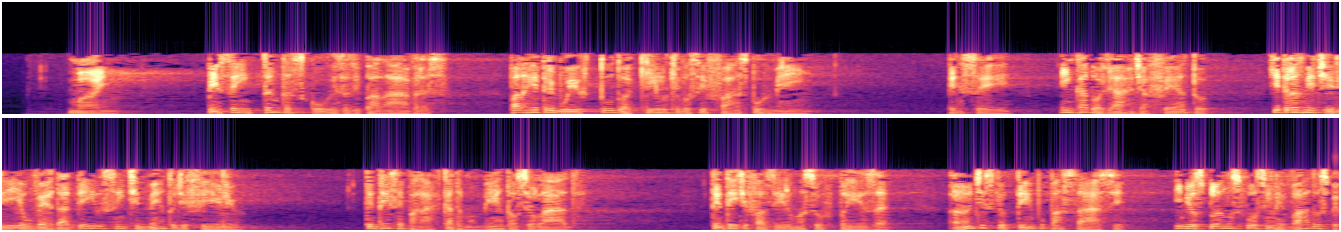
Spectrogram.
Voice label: Homenagem a Mãe Masculino

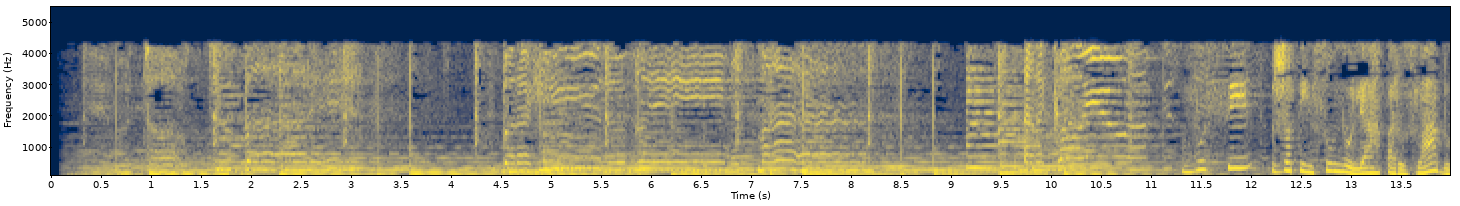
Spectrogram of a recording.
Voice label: Paquera Feminino; Telemensagens 2017

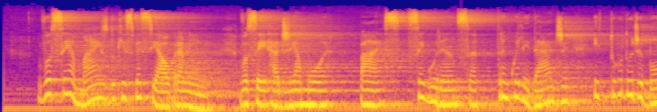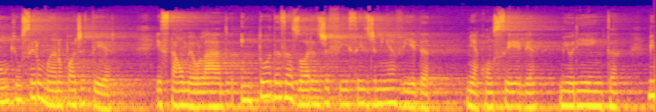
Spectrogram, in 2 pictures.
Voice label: Agradec a mae, fem, Só Voz; Telemensagens; AGRADECIMENTOS

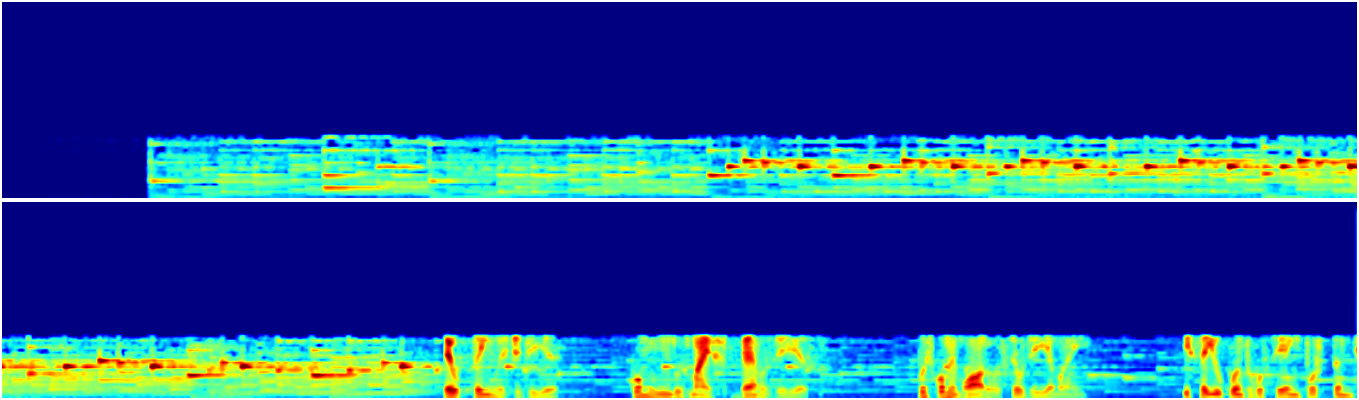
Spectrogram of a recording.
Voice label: Dia das Mães Evangélica Masculino; Telemensagens 2017

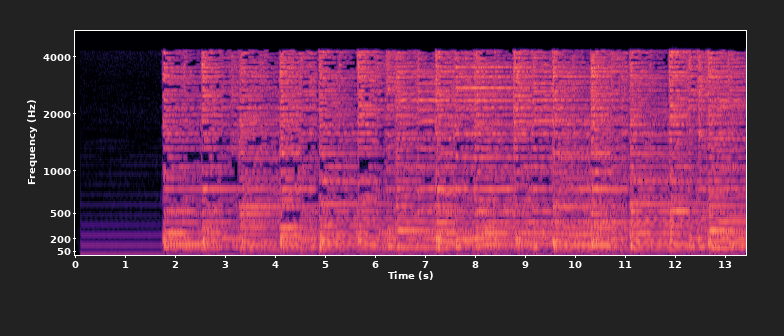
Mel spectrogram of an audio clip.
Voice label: SAUDADES ROMANTIC F; Telemensagens

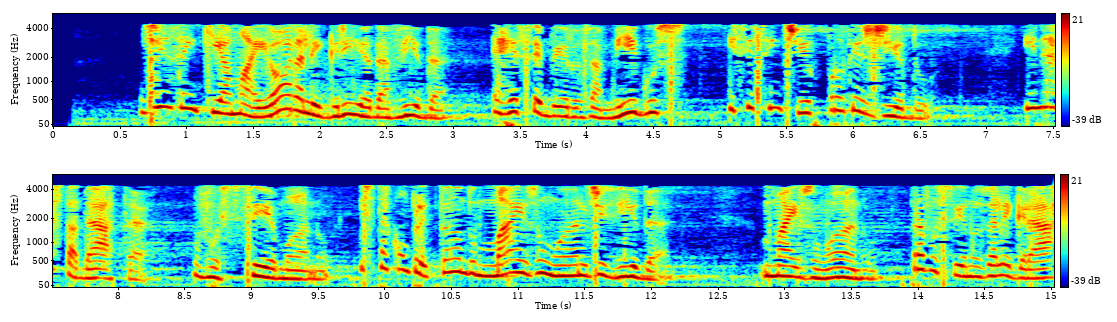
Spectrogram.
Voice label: IRMAO, Telemensagens, Aniversarios, fem; Telemensagens 2017

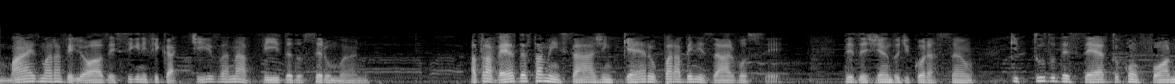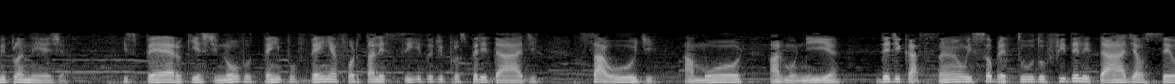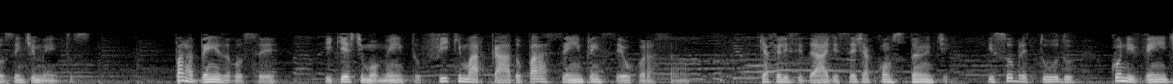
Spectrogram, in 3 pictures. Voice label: CUMPRI. AMIGO PELO CASAMENTO, Amizade Masc; Telemensagens

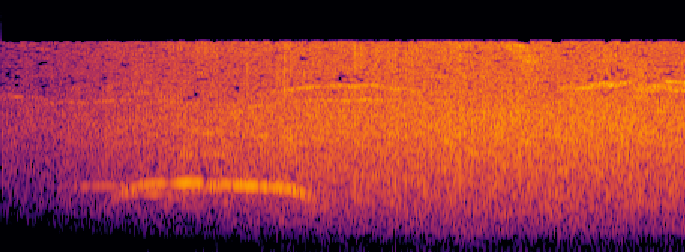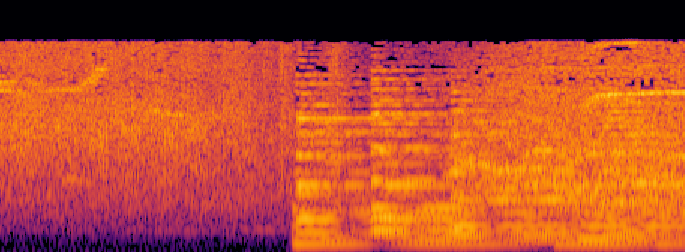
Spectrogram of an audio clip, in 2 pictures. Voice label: Amor não correspondido Masculino

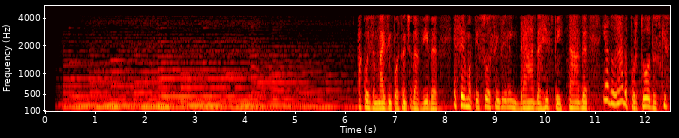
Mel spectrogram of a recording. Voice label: BIS AVO(A) F

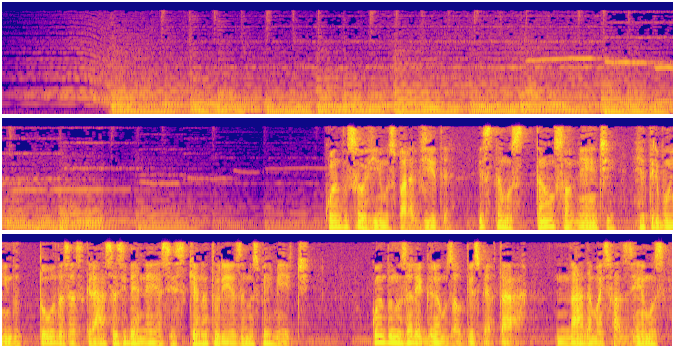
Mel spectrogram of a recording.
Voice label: Aniversário Otimismo M; Telemensagens 2017; Aniversários; Aniversários diversos

